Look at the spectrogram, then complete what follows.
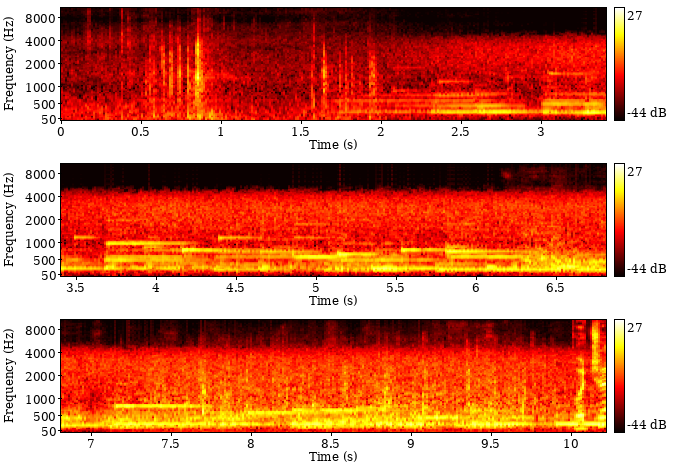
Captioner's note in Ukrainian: оплески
